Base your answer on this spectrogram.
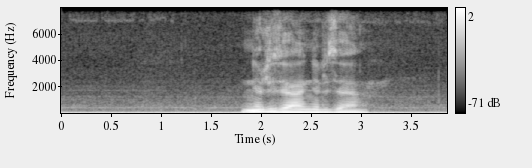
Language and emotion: Russian, sad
